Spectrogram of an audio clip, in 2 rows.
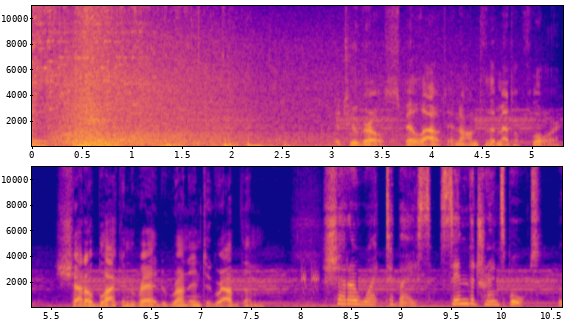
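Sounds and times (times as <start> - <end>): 
laser weapon firing: 0.0 - 2.0
containment tanks breaking open: 0.0 - 3.8
speech: 3.1 - 10.6.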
